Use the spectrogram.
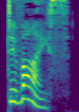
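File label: "device", British English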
